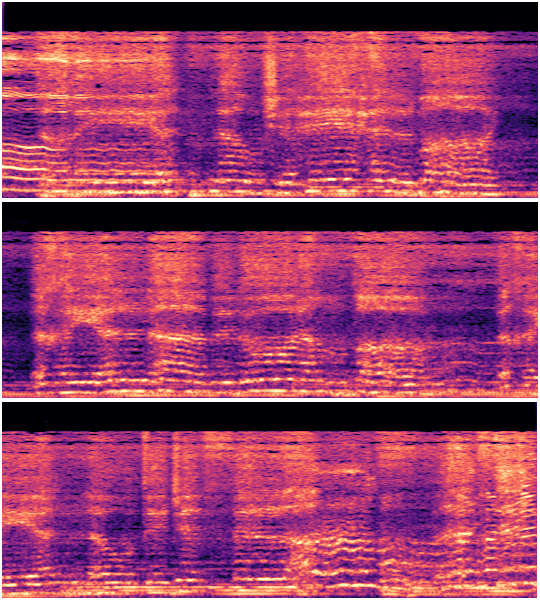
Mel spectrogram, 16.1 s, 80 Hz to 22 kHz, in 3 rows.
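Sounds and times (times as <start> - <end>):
voices chanting melodically: 0.4 - 16.0.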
